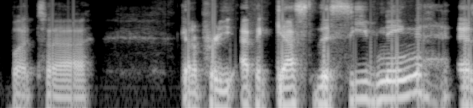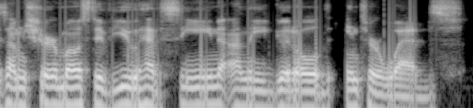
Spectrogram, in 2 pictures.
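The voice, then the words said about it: Hoarse, strained voice. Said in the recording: “I've been battling a cold. ... Hopefully I don't lose my voice”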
